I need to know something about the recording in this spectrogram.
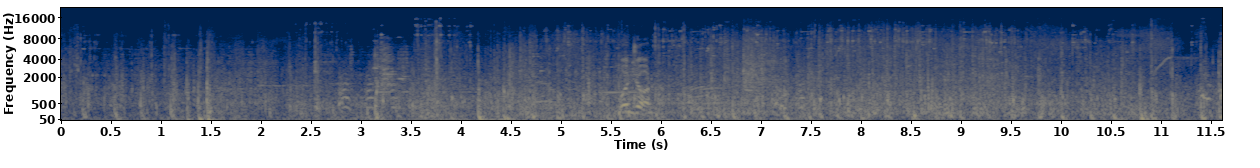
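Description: Horse hooves clop on a dirt street.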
